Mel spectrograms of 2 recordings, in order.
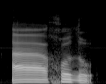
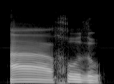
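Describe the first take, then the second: The two takes are said the same way.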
